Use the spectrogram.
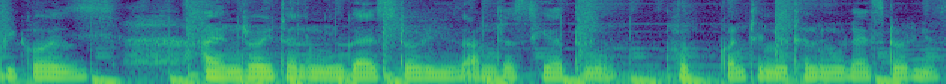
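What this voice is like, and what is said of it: Slightly weird, unwell-sounding voice. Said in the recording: “as you can hear ... my voice sounds slightly weird because I'm not feeling so well”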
